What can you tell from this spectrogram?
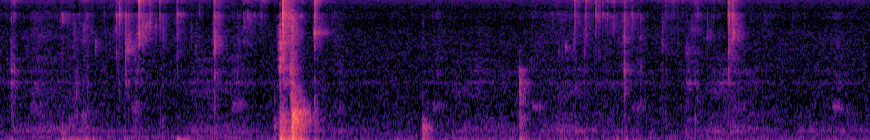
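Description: Faint sticky squelches and small clicks of clear glossy slime as toy cars are pressed into it and pulled out, with one louder squelching thud about three seconds in.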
